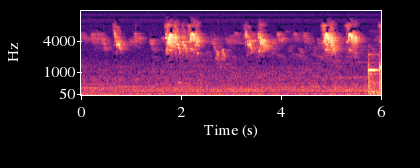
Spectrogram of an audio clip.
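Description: Small birds chirping: short high chirps in little bunches, roughly once a second. Plucked guitar music comes in near the end.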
